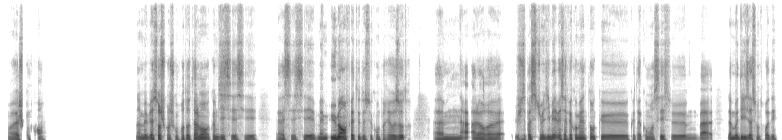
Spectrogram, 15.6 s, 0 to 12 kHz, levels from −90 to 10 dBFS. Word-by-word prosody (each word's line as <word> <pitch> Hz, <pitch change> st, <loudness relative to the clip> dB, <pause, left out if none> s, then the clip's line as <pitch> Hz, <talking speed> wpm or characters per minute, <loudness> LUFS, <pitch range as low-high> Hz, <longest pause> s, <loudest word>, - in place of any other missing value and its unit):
Ouais, 105 Hz, +2 st, -1 dB
je -, -, -2 dB
comprends. 110 Hz, +4 st, -11 dB, 1.8 s
Non, 115 Hz, 0 st, -5 dB
mais 115 Hz, -2 st, +1 dB
bien 115 Hz, +1 st, +3 dB
sûr, 135 Hz, +3 st, +5 dB
je -, -, -3 dB
com 105 Hz, -, -5 dB
je 100 Hz, -, -6 dB
comprends 110 Hz, 0 st, -4 dB
totalement. 110 Hz, +1 st, +3 dB
Comme 105 Hz, 0 st, -2 dB
dit, 110 Hz, +2 st, 0 dB
c'est 95 Hz, -3 st, -4 dB
c'est, 95 Hz, +1 st, -6 dB, 0.4 s
heu, 90 Hz, 0 st, -4 dB
c'est 90 Hz, 0 st, -6 dB
c’est 95 Hz, +1 st, 0 dB
même 110 Hz, +1 st, +1 dB
humain, 130 Hz, +5 st, +10 dB
en 130 Hz, -, +11 dB
fait, 110 Hz, -3 st, 0 dB
de 100 Hz, 0 st, -3 dB
se 95 Hz, -, -8 dB
comparer 100 Hz, +1 st, -7 dB
aux 105 Hz, +3 st, +2 dB
autres. 135 Hz, -1 st, 0 dB, 0.4 s
Hem, 95 Hz, 0 st, -1 dB
a 90 Hz, -, 0 dB
alors, 105 Hz, -2 st, -1 dB
heu, 100 Hz, -2 st, -2 dB, 0.3 s
je 105 Hz, -2 st, -7 dB
sais 105 Hz, -, -7 dB
pas 150 Hz, +1 st, +1 dB
si -, -, -2 dB
tu -, -, -5 dB
me 115 Hz, -, +3 dB
l’as -, -, -1 dB
dit, 165 Hz, -, +2 dB
mais 125 Hz, -8 st, +3 dB
mais 110 Hz, -, +1 dB
ça 120 Hz, +1 st, -1 dB
fait 115 Hz, -, +1 dB
combien 125 Hz, +2 st, +3 dB
de 125 Hz, -, -5 dB
temps 155 Hz, +1 st, 0 dB
que 100 Hz, -4 st, 0 dB
que 100 Hz, -, -12 dB
tu -, -, -17 dB
as -, -, -2 dB
commencé 110 Hz, +3 st, -3 dB
ce 100 Hz, -3 st, -4 dB
mmh, 90 Hz, -1 st, -12 dB
bah, -, -, -2 dB, 0.3 s
la 105 Hz, -, +1 dB
modélisation 110 Hz, +1 st, +2 dB
3D? 110 Hz, +1 st, -5 dB
105 Hz, 220 wpm, -24 LUFS, 95-115 Hz, 1.8 s, en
